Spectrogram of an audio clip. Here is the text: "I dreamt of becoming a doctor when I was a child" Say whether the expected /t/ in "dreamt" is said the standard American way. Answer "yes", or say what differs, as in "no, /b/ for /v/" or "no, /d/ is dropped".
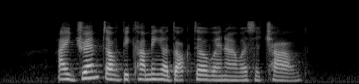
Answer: yes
